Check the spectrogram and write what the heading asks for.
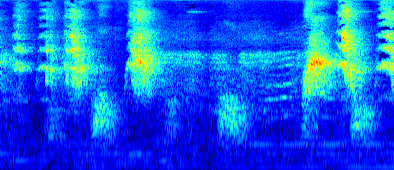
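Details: Black-throated laughingthrush giving a fighting song: a series of loud, varied phrases, with mid-pitched whistled notes alternating with higher, harsher squawky bursts and short pauses between them.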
